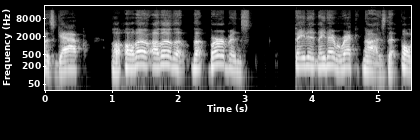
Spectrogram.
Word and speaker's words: Bourbon: However, if you know about it, the French don't pronounce it that way. They say it Bourbon, by the way. But the United States, they start saying Bourbon because of Bourbon County, which is up in Kentucky, where they started making bourbon whiskey.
